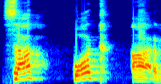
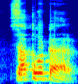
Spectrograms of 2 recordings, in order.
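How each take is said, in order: First: support আর in three beats, with pauses; syllable by syllable. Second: Said in the usual way. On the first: Shown as a demonstration. Teacher showing three syllables to students, support আর broken apart. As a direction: separate support আর into সাপ, port, আর. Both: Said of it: "তিনটা সিলেবেলে ভাঙা হয়েছে".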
